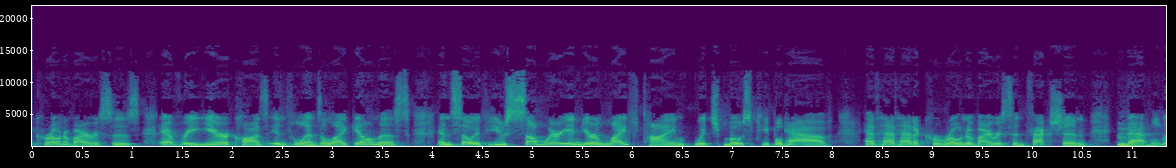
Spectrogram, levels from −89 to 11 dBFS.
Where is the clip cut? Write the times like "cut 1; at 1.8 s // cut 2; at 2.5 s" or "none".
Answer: cut 1; at 1.3 s // cut 2; at 7.5 s // cut 3; at 8.6 s

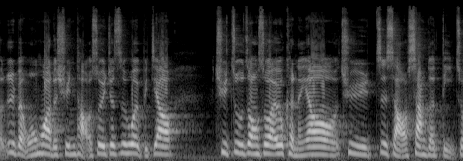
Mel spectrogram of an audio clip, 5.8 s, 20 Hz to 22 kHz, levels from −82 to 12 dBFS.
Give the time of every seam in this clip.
none

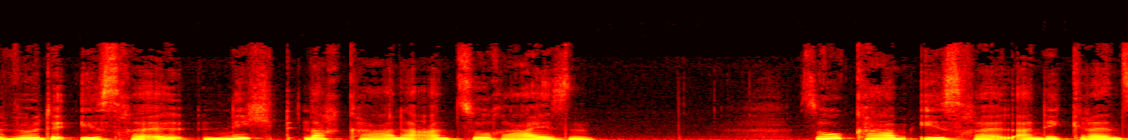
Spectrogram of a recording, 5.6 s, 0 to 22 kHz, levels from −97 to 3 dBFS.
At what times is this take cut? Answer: cut 1; at 1.5 s

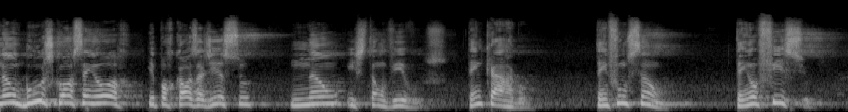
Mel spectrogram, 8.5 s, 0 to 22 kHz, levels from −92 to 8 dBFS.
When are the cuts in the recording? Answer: cut 1; at 1.4 s // cut 2; at 4.6 s

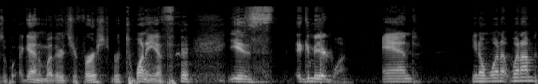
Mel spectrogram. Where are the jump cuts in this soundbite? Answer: cut 1; at 1.1 s // cut 2; at 3.3 s

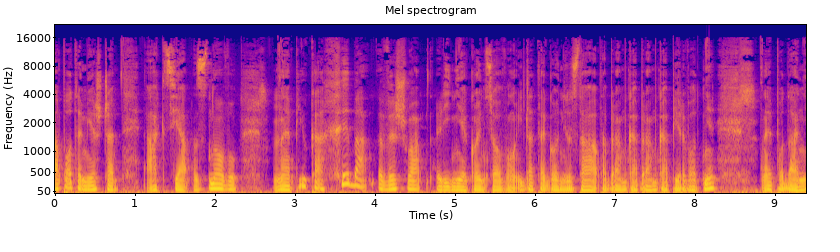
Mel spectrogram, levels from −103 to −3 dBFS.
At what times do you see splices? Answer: cut 1; at 1.7 s // cut 2; at 4.7 s // cut 3; at 6.8 s // cut 4; at 7.3 s

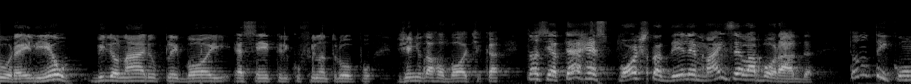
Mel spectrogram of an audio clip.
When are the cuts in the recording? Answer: none

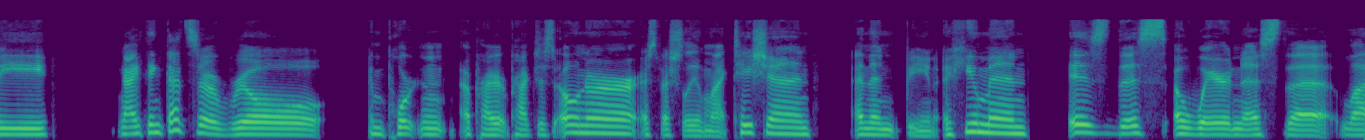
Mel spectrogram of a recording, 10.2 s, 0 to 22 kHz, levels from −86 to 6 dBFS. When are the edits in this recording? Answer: cut 1; at 3.4 s // cut 2; at 6.8 s

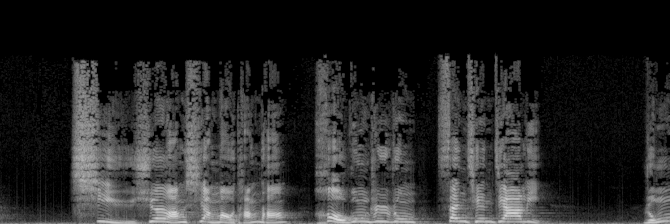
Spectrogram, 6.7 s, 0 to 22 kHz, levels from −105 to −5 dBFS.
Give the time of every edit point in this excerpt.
cut 1; at 3.0 s

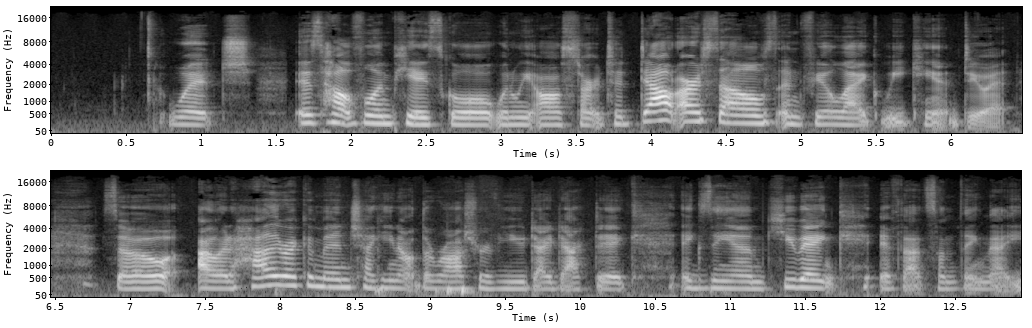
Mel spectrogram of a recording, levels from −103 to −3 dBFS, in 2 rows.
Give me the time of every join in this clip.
cut 1; at 1.5 s

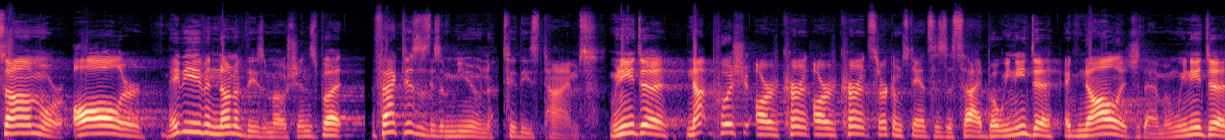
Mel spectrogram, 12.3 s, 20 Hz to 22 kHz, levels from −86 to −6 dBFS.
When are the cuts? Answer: cut 1; at 3.7 s // cut 2; at 4.3 s // cut 3; at 5.0 s // cut 4; at 6.1 s // cut 5; at 8.1 s // cut 6; at 10.6 s

